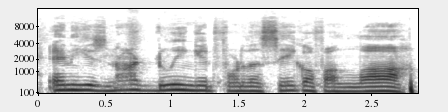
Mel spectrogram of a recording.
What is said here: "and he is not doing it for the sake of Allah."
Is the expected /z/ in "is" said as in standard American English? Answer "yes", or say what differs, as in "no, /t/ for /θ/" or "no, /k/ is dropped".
yes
